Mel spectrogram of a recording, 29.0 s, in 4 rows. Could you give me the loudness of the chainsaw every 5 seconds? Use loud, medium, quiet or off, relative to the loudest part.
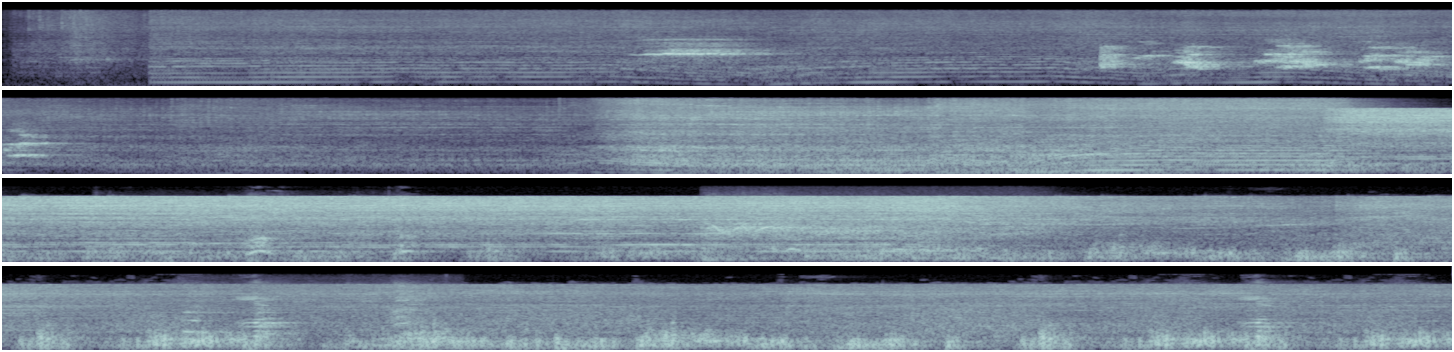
quiet, quiet, loud, loud, quiet, quiet.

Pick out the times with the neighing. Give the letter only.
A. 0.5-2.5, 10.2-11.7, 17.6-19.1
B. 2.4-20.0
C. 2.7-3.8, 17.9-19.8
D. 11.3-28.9
C.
